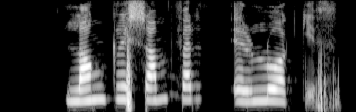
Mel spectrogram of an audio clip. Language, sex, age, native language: Icelandic, female, 10, Icelandic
